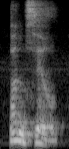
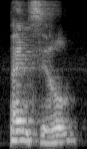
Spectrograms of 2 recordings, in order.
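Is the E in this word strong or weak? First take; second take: weak; strong. First: The E is said weak and reduced. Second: The E is said strong and full. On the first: The speaker calls it wrong. "rather than" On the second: The speaker calls it right. "E is strong and would have a, a stress over the E"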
